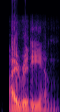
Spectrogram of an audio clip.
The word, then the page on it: iridium: American English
